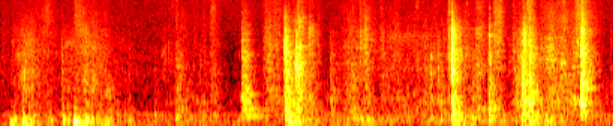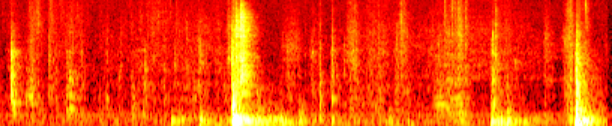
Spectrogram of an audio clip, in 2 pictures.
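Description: Handling noise as a PC power supply is unplugged and pulled out of the case: scattered clicks, knocks and rustles of cables and plastic, with one loud thump a little after halfway through.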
